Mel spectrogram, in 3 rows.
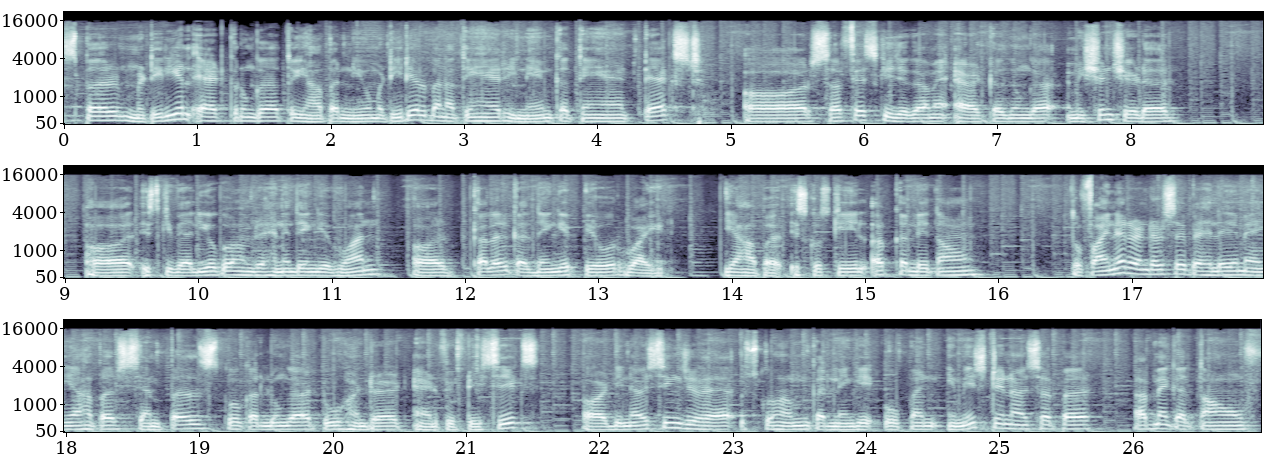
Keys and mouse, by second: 2.4-5.0 shift+drag, 5.8-6.9 drag, 10.4 click, 13.6 g, 14.0 click, 14.2 s, 16.1 click, 18.6-21.6 drag, 22.2 click, 23.2 click, 23.7-24.3 drag.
